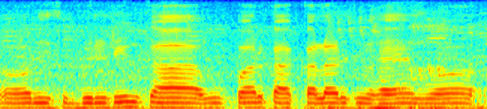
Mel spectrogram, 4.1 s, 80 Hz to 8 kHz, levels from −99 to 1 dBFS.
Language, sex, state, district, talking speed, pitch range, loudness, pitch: Hindi, male, Bihar, Katihar, 145 wpm, 125-130 Hz, -15 LUFS, 130 Hz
